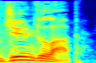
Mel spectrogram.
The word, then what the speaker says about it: Joondalup: Oh, Joondalup.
